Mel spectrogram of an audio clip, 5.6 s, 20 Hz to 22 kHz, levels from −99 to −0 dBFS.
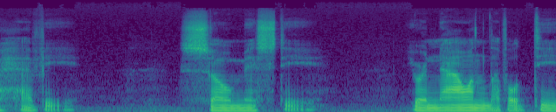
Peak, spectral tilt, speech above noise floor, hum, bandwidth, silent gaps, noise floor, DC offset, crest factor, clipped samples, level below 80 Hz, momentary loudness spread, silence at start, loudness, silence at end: -8 dBFS; -4.5 dB/octave; 31 dB; none; 16 kHz; none; -60 dBFS; under 0.1%; 22 dB; under 0.1%; -50 dBFS; 17 LU; 0 s; -29 LUFS; 0 s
